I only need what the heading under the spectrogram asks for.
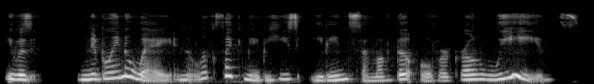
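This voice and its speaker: This woman's voice is on the high side, mellow and expressive, a bit slow, with vocal fry and a breathy edge. A second-grade teacher, she reads a children's story with feeling, pausing to quiz her young students in an instructive way.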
